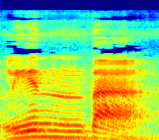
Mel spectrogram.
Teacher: hukum bacaannya ikhfa Haqiqi karena ada nun sukun bertemu tak cara membacanya samar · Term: ikhfa hakiki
